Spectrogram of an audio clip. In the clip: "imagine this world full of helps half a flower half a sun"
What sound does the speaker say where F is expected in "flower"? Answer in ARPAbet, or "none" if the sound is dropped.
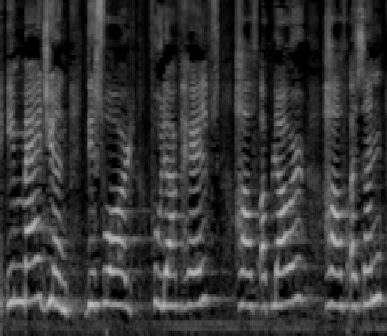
P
